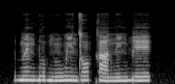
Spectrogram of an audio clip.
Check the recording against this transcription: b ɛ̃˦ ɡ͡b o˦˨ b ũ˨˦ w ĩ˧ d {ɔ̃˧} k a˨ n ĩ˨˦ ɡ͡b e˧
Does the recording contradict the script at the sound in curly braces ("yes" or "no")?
yes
